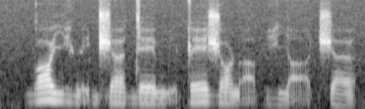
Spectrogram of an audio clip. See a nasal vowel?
no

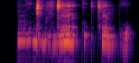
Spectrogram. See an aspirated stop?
no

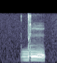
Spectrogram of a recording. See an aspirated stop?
no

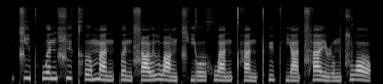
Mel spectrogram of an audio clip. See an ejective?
no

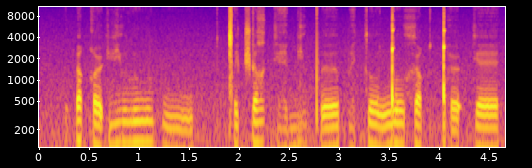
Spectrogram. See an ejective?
yes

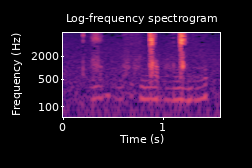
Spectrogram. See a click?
yes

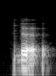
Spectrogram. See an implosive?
yes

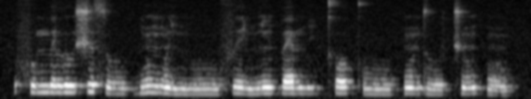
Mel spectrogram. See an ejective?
yes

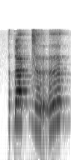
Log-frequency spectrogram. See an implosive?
yes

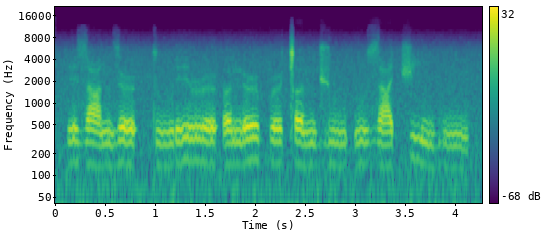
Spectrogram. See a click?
yes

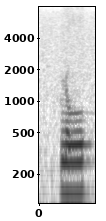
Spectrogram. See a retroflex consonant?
yes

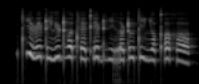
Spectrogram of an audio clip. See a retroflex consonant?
yes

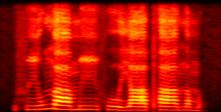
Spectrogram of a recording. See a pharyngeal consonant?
no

